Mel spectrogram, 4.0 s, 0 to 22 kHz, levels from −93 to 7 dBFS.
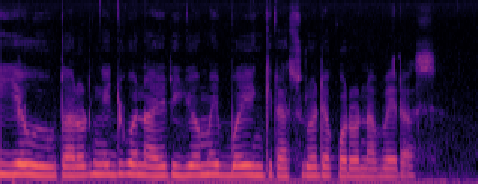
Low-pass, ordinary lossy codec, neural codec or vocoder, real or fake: none; none; none; real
